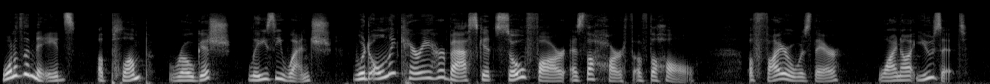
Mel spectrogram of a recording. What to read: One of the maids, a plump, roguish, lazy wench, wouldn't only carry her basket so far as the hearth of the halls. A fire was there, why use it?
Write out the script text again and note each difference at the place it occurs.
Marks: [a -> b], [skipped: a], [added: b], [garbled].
One of the maids, a plump, roguish, lazy wench, [wouldn't -> would] only carry her basket so far as the hearth of the [halls. -> hall] A fire was there, why [added: not] use it?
